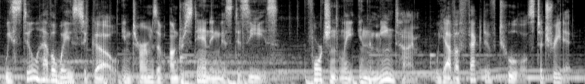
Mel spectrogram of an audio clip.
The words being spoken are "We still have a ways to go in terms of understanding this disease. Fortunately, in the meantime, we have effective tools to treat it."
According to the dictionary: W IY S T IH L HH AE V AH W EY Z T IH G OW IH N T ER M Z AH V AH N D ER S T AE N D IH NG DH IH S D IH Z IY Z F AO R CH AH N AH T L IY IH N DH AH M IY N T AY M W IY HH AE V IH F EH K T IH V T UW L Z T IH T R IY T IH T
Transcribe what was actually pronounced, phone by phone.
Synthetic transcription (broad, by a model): W IY S T IH L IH V AH W EY Z T IH G OW IH N T ER M Z AH V AH N D ER S T AE N D IH NG DH IH S D IH Z IY Z F AO R CH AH N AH T L IY IH N DH AH M IY N T AY M W IY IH V IH F EH K T IH V T UW L Z T IH T R IY T IH T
